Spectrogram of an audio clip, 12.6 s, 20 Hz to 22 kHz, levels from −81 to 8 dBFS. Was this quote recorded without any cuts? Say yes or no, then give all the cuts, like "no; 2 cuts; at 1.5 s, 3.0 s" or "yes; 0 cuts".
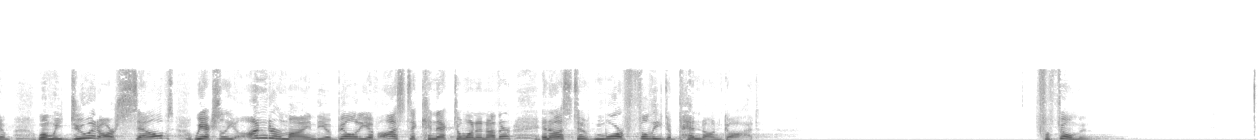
yes; 0 cuts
